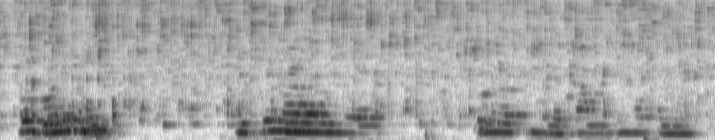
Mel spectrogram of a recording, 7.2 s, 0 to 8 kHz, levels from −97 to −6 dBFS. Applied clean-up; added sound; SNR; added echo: classical method WPE with log-MMSE.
